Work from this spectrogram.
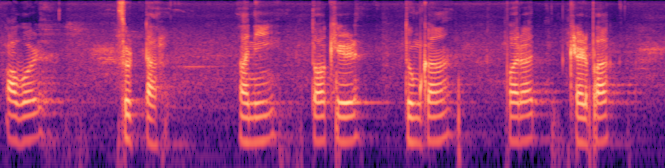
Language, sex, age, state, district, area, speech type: Goan Konkani, male, 18-30, Goa, Salcete, urban, spontaneous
